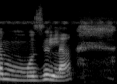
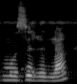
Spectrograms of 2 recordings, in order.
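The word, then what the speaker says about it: Mozilla: और that is मोज़रेला भी बोल देती हूँ मैं, या फिर मोजिला है, that is the correct pronunciation is द मोजिला, नॉट मोज़रेला।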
